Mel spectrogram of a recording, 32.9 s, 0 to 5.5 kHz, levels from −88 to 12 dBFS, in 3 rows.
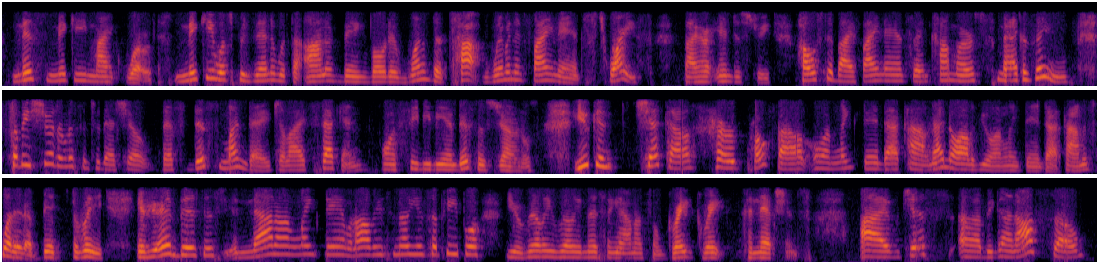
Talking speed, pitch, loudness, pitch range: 175 wpm, 180 Hz, -30 LUFS, 160-220 Hz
